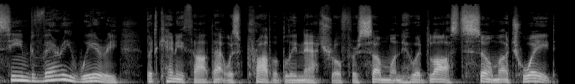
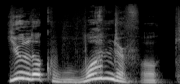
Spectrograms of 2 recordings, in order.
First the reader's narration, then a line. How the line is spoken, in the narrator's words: Kenny blurted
